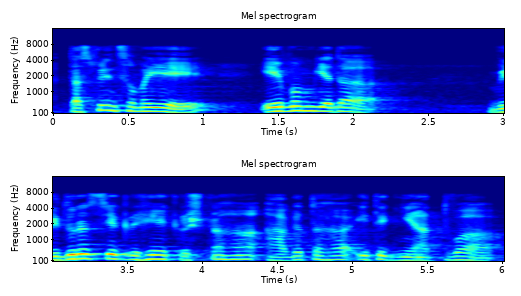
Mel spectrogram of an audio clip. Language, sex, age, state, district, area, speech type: Sanskrit, male, 60+, Telangana, Peddapalli, urban, spontaneous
